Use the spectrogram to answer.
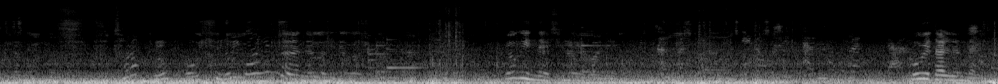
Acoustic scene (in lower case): car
